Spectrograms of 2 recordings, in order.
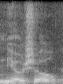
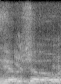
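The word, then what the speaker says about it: Neosho: here that I'm going to have probably trouble pronouncing is what is that how do you say it? Neoso. Yes. Neoso and and Bourbon.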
